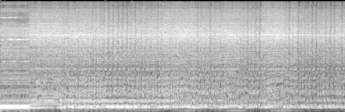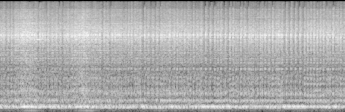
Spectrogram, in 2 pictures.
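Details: Toyan twin-cylinder four-stroke model engine in a Tamiya high-lift build, on start-up: loud, crackly twin-pipe exhaust at a steady tickover with no misses or knocks; idling nicely.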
